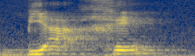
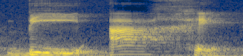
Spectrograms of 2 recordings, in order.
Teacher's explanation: Cuando vienen 2 puntitos encima de una vocal, es que lo que está haciendo en un poema el poeta es dividir en 2 un diptongo, es decir, producir un hiato. En vez de decir viaje, digo viaje. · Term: diéresis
